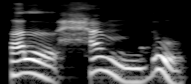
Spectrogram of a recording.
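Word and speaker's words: الحمد: ওকে এবার দেখি তো আমরা শব্দ শব্দ করে আলহামদুল হাটা গলায় মাঝখান থেকে চাপ হয় যখনই আসবে এভাবেই হবে আলহামদু লিল্লাহি এইযে খাড়া জবর আছে না এটা যেখানে থাকবে ওখানে এক আলিফ লম্বা আলহামদ আলহামদুলিল্লাহি আলহামদুলিল্লাহ ওকে আলহামদ এখানে ধরে রাখা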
